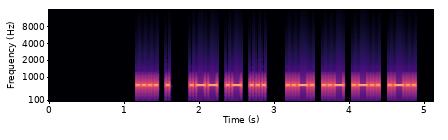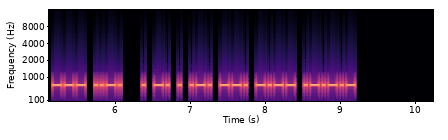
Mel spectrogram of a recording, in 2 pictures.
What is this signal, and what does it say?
Morse code, heard as a keyed tone, about 32 wpm, 700 Hz. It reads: HE WAS FULL OF ENERGY.
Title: Sentences from Top 1000 Words - Review Part 6 - 30wpm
